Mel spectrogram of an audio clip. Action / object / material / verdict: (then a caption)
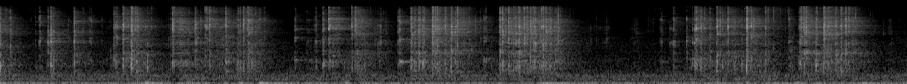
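scrape / pressed salt block / salt / none. A yellow utility knife blade repeatedly scrapes and cuts into the crumbly surface of a small, solid, glitter-coated pressed salt cylinder held in the hand. It produces bursts of bright, gritty, crunchy scraping with quick, dry decay, separated by brief quieter pauses.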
